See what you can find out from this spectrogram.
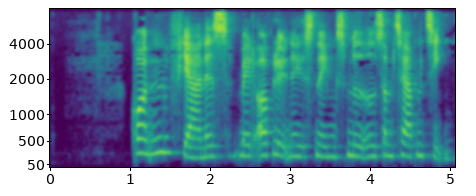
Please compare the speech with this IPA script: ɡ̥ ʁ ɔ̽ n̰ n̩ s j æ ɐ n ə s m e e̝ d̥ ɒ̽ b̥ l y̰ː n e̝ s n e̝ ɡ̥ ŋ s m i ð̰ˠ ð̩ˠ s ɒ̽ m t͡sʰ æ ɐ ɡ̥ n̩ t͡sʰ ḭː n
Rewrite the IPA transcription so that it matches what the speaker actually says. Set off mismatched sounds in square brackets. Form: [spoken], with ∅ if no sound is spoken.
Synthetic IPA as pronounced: ɡ̥ ʁ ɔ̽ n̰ n̩ [f] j æ ɐ n ə s m e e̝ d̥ ɒ̽ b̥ l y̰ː n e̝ s n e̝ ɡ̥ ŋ s m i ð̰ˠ ð̩ˠ s ɒ̽ m t͡sʰ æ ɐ [b̥] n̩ t͡sʰ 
